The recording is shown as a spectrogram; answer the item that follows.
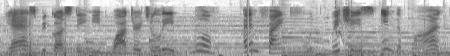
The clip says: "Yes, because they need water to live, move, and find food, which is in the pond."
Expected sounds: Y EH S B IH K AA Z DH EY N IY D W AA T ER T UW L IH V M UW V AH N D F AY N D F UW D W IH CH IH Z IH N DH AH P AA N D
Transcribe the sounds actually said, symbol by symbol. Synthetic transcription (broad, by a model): Y EH S B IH K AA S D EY N IY D W AA T ER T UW L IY P M UW V AH N D F AY N D F UW D W IH CH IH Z IH N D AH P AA N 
